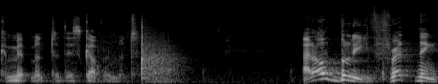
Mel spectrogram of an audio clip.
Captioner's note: hand slams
